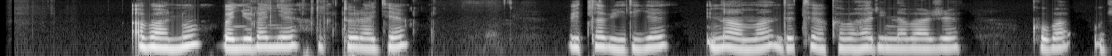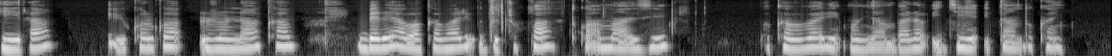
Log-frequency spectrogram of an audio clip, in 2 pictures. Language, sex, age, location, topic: Kinyarwanda, female, 18-24, Kigali, government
